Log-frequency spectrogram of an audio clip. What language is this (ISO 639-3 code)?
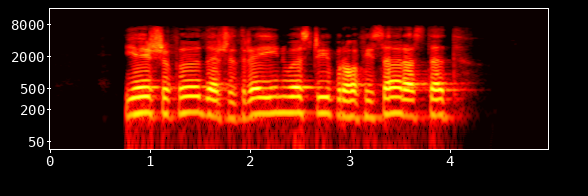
ydg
